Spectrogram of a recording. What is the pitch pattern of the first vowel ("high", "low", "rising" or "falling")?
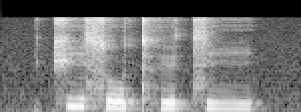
high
